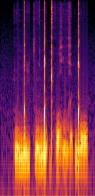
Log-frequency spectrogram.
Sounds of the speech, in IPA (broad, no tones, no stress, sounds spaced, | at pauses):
kʷ ẽ ŋ͡ǃ i k l ə̃ ŋ͡ǃ ə̰ ɖʱ ɔ ʁ õ ʁ ḛ ŋ͡ǃ ɔ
